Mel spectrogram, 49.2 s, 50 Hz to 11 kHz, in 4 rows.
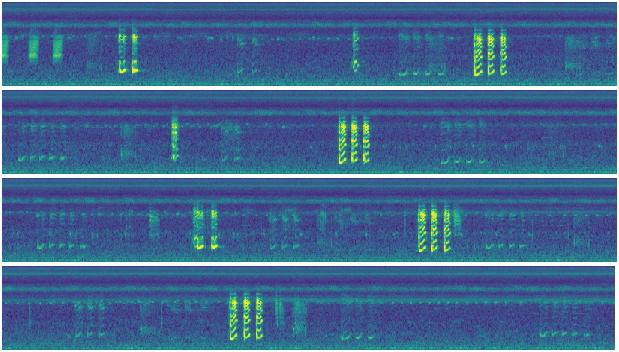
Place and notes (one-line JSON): {"title": "桃米巷, 南投縣埔里鎮桃米里 - Frogs chirping", "date": "2015-08-10 20:45:00", "description": "Sound of insects, Frogs chirping\nZoom H2n MS+XY", "latitude": "23.94", "longitude": "120.94", "altitude": "495", "timezone": "Asia/Taipei"}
